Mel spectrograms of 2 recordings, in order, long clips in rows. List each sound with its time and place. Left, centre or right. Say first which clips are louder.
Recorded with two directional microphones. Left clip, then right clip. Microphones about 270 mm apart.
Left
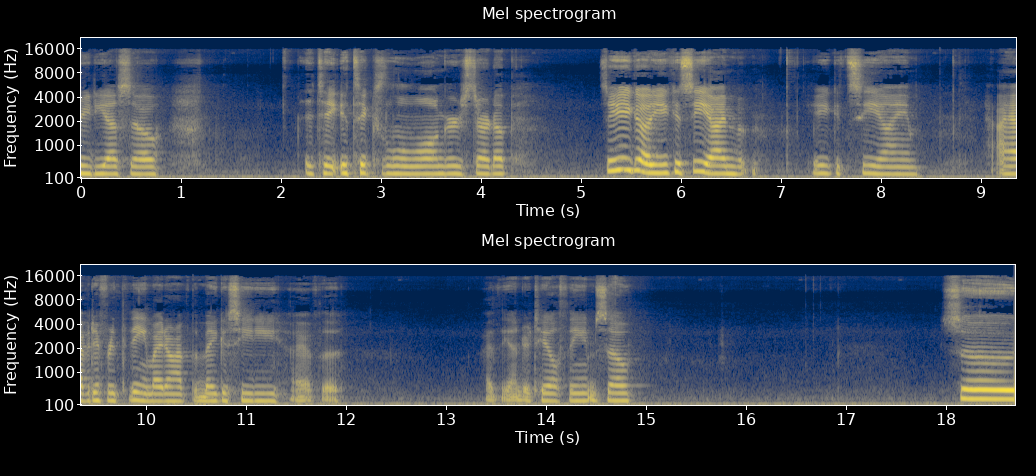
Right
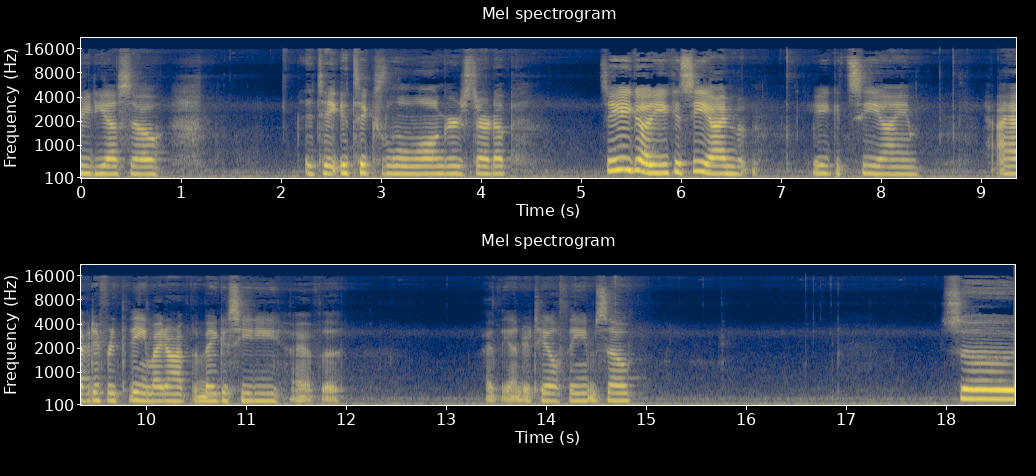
0.0 s a woman's voice: right 1 dB; centre
2.2 s a woman's voice: even; centre
13.4 s a woman's voice: even; centre
18.0 s a woman's voice: even; centre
